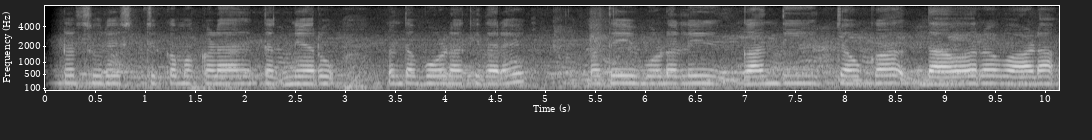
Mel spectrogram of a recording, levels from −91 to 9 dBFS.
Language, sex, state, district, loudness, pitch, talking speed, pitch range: Kannada, female, Karnataka, Dharwad, -16 LUFS, 220 Hz, 90 wpm, 210-225 Hz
